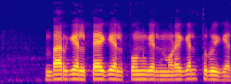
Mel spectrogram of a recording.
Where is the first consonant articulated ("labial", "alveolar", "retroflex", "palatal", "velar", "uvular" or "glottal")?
labial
